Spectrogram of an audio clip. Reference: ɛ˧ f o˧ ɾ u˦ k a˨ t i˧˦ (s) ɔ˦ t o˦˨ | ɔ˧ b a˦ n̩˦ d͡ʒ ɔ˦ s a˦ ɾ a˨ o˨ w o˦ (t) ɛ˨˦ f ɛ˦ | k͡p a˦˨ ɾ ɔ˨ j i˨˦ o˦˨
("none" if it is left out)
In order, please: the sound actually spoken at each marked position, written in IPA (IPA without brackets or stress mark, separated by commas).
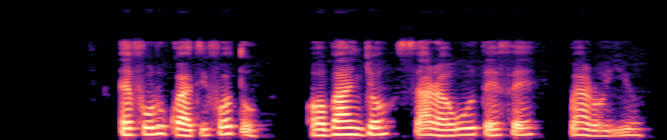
f, t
